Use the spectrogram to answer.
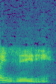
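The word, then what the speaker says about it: zeyde: Zadie or Zadie? – My Zadie. – Zadie to come home? – Zadie. And you say it with Yiddish inflection, my Zadie.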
